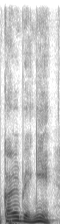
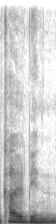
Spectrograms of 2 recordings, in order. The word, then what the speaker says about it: 칼뱅: 한국에 계신 교인들에게 는 사실은 영어식 발음인 좋은 칼빈 으로 더 유명하죠 옛날 분들께는 요한 칼빈 이라는 아 사실은 정체불명 외 합성 헌데 요하는 독일식 내지는 라틴어 식으로 되는거고 타입 2는 영어식으로 읽은 거기 때문에 이 어떻게 연결되는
